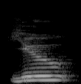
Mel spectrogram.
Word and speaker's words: Io: of connecting with him finding a chant that you find easy to say or sing and that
